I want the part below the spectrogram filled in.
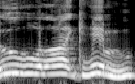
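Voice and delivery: very high-pitched voice with Northern vowels. Retelling a story with another speaker, voicing King Henry in a Northern accent. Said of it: "said King Henry".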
